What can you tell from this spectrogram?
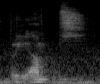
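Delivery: normal talking voice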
